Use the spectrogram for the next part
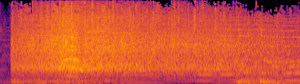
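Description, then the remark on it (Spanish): Steady applause from a crowd, a dense rush of many hands clapping that swells in the first second and then holds at an even, fairly loud level until the end, with no voices on top. “Aplausos también, porque ya sabemos que las plazas de toros, como todo, están cerradas.”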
